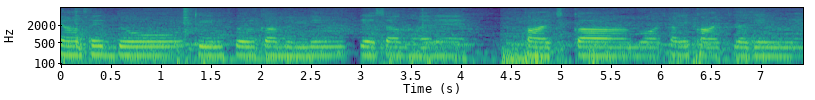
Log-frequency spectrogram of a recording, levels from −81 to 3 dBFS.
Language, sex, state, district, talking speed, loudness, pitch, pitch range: Hindi, female, Maharashtra, Mumbai Suburban, 145 wpm, -19 LUFS, 180 Hz, 175-185 Hz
